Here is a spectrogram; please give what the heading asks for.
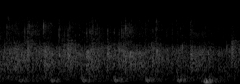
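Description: A crowd claps continuously, a dense wash of many hands applauding together at steady volume, with no voices rising above it.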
